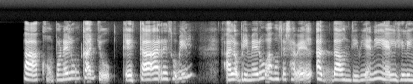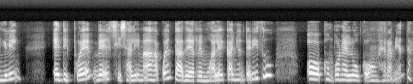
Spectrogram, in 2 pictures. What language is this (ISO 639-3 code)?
ext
